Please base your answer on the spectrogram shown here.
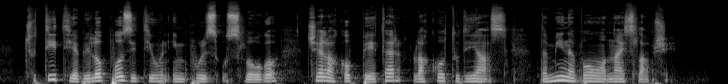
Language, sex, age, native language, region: Slovenian, male, 12-17, Slovenian, Savinja region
